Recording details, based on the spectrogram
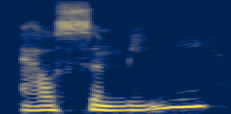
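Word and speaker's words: Alcmene: immortal woman i believe her name was al samini i'm not sure if that's exactly the way to say it but also pronunciation a-l-c-m-e-n-e and this was one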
